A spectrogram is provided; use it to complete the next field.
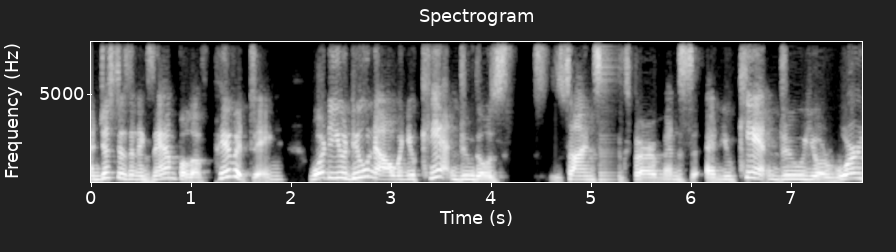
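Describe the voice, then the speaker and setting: Over a quiet background, a woman with an ordinary speaking voice talks at a fairly high pitch with lively intonation. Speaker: corporate scientist. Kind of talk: webinar talk.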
